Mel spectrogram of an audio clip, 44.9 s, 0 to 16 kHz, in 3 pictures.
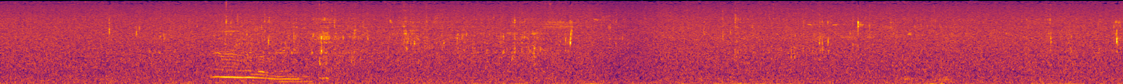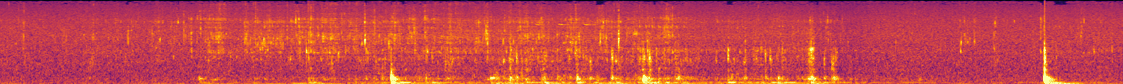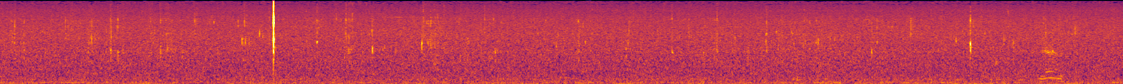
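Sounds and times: paddle strokes splashing: 2.9s - 8.3s, 13.9s - 30.4s, 33.1s - 36.7s
knocks on kayak hull: 20.1s - 20.7s, 28.8s - 29.4s.

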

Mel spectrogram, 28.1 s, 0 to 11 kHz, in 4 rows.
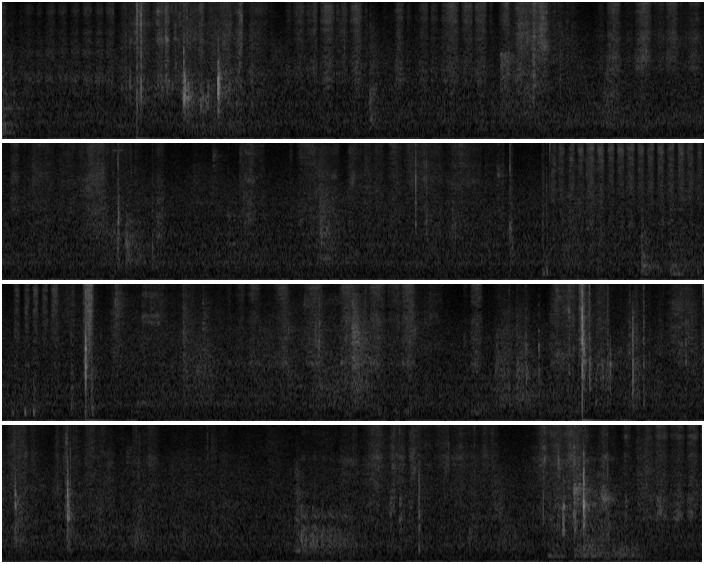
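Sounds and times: paper rustling: 1.2s - 4.0s, 19.0s - 22.6s, 24.6s - 28.0s
pencil scratching on paper: 12.5s - 14.6s, 16.4s - 18.9s, 27.1s - 28.0s.

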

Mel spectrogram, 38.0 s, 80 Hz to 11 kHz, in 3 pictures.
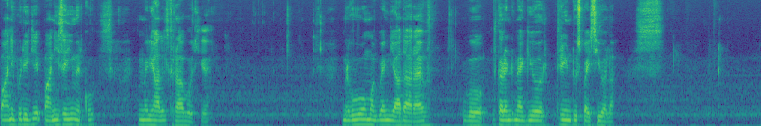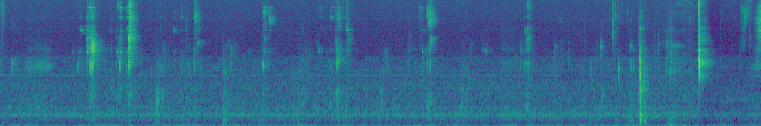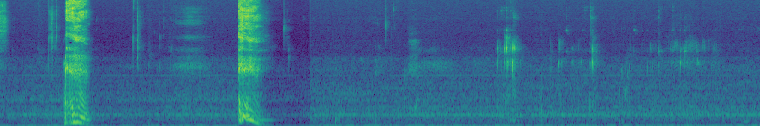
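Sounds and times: steady low hum: 0.0s - 38.0s
chewing and crunching food: 3.5s - 5.6s, 7.4s - 7.7s, 13.9s - 25.3s, 26.0s - 26.4s, 33.6s - 37.4s
throat-clearing coughs: 26.4s - 27.0s, 29.4s - 30.0s.

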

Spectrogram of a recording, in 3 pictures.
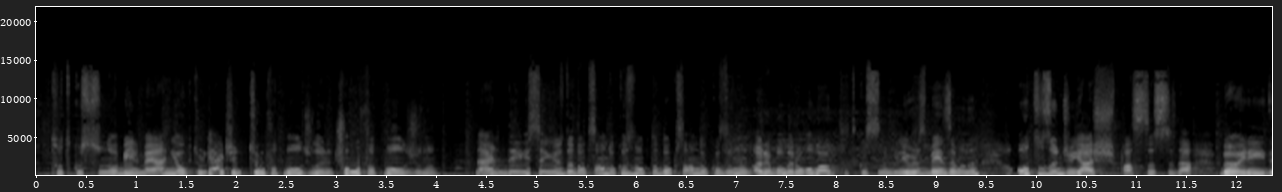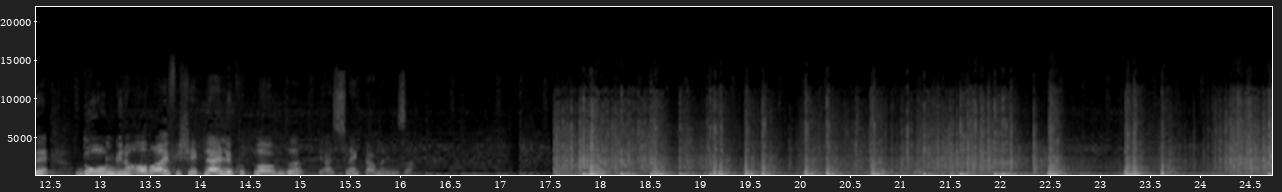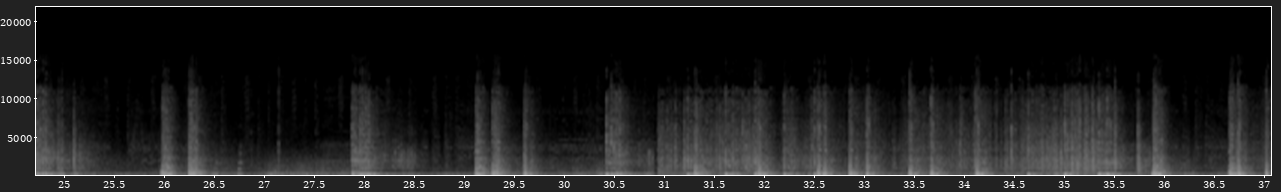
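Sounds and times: fireworks crackling hiss: 17.5s - 37.0s
fireworks bangs: 17.6s - 37.0s.

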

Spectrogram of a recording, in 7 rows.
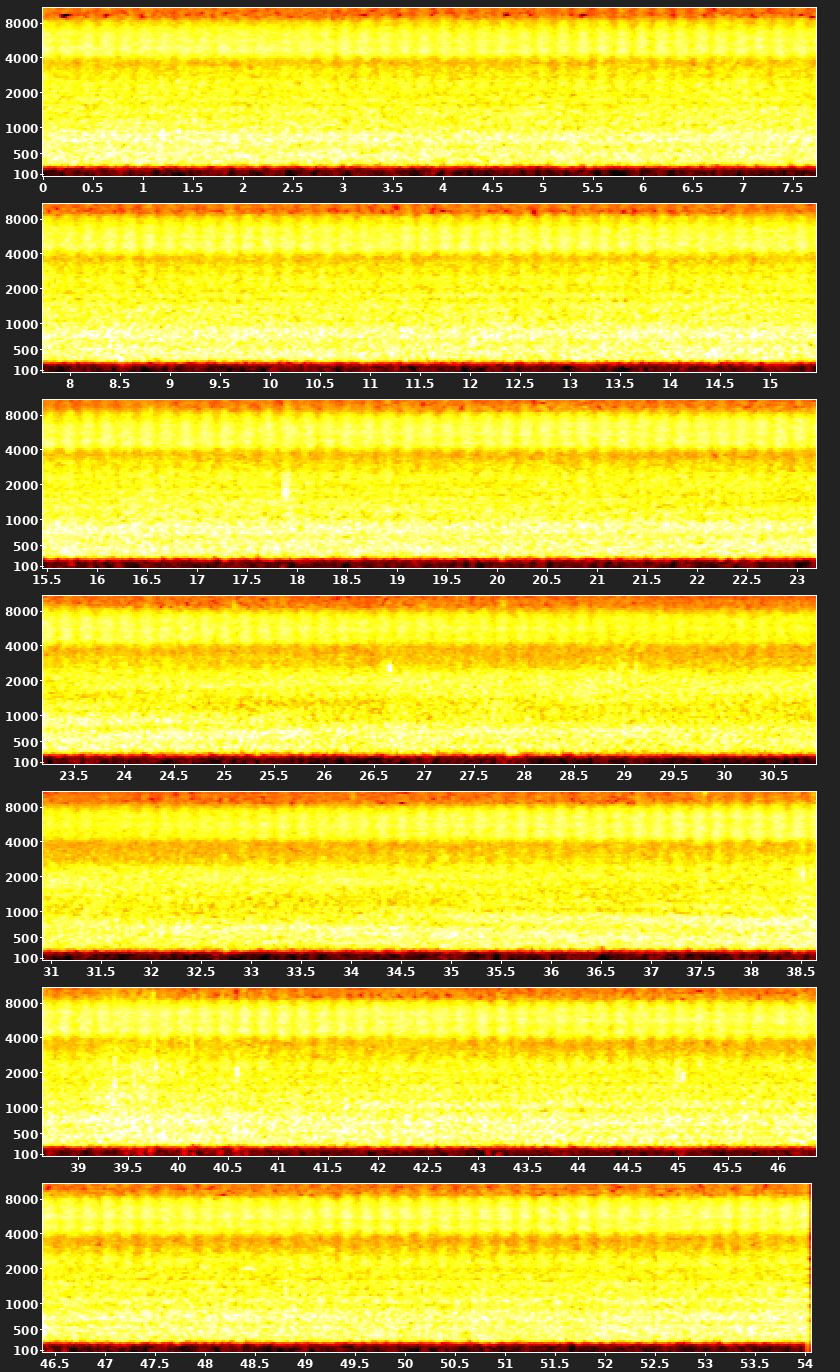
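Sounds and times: river rushing over rocks: 36.2s - 45.7s.

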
